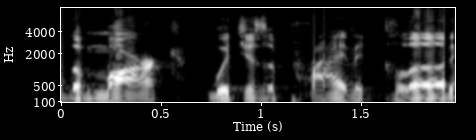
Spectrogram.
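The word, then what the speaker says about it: Marque: it's going to be at a business that's called The Mark which is a private club and that's spelled m a r qu e it's at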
